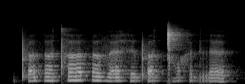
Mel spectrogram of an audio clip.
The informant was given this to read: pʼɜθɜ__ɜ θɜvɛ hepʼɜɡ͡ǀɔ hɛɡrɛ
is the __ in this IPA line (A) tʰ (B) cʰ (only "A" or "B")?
A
